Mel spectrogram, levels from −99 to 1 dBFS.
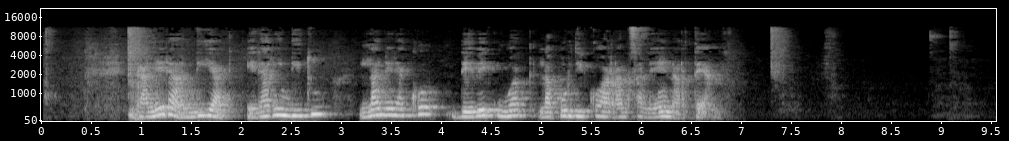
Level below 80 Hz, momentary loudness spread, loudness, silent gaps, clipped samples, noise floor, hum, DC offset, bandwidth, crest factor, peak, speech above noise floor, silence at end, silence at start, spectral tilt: -66 dBFS; 17 LU; -24 LUFS; none; under 0.1%; -83 dBFS; none; under 0.1%; 11.5 kHz; 16 dB; -8 dBFS; 61 dB; 2.1 s; 0.05 s; -6.5 dB/octave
